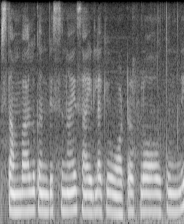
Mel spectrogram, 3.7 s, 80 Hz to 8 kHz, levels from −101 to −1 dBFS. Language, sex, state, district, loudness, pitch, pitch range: Telugu, female, Andhra Pradesh, Visakhapatnam, -15 LUFS, 195 Hz, 190-200 Hz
